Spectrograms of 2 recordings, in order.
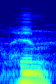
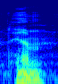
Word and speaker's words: hymn: do in an old hymn uh him hymnal him him yep that's how you say it so if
